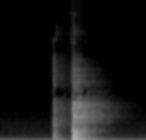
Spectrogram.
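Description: Broadhead arrow shot from a bow into an MDF target: a short whoosh then a sharp, loud smack of impact with a brief ringing decay, alone and close.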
